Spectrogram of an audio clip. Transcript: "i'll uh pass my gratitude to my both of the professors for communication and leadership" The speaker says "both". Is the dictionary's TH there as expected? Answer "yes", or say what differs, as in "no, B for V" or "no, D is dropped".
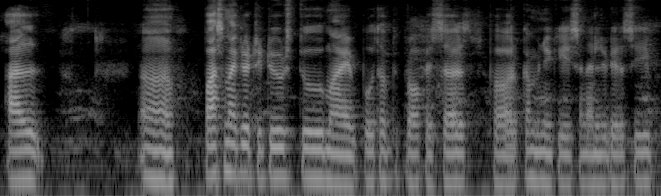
no, T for TH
